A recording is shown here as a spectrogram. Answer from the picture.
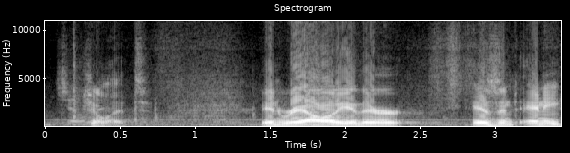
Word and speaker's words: Gillette: a Gillette Wisconsin but unlike your Gillette it's minus an e pronunciation rhymes with Skillet so Gillette Gillette in reality there isn't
